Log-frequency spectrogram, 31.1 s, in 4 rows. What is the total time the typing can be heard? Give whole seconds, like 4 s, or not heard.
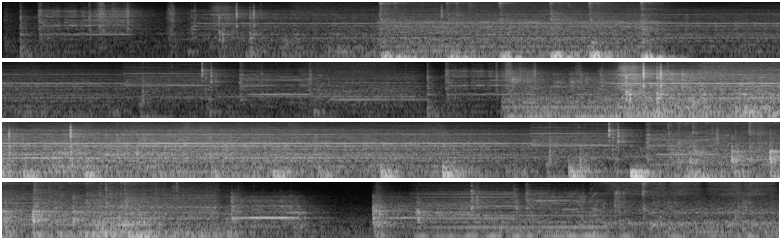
8 s.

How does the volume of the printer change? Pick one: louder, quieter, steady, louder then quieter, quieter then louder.
louder then quieter.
